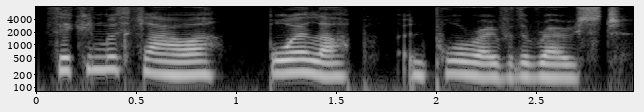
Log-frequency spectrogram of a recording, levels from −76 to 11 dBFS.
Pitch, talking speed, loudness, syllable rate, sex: 205 Hz, 200 wpm, -16 LUFS, 4.6 syllables/s, female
